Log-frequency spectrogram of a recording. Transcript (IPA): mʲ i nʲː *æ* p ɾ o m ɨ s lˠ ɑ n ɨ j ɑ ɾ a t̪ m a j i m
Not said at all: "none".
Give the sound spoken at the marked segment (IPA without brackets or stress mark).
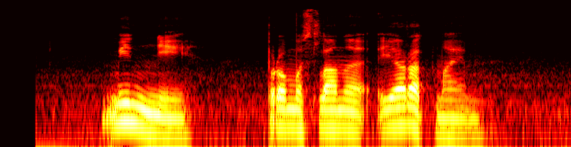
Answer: i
